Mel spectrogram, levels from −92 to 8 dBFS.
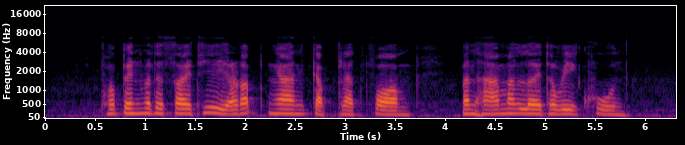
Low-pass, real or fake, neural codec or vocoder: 7.2 kHz; fake; codec, 16 kHz, 8 kbps, FreqCodec, smaller model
